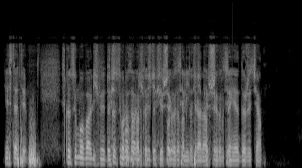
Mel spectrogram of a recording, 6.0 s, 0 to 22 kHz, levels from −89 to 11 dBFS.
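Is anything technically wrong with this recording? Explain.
Yes. From 1.89 to 4.65 s there is a doubled audio track: a dry copy about 5 dB quieter trails roughly a second behind, starting and stopping abruptly, likely from a second, slower capture path.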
